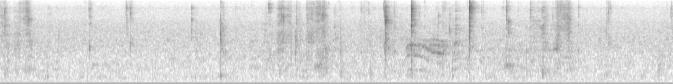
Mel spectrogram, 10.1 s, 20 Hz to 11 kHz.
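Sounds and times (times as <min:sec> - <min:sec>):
steady low hiss: 0:00.0 - 0:10.0
person chewing: 0:02.9 - 0:09.3.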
